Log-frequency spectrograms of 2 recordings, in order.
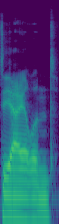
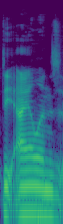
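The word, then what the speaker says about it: The I-Land: I imagine it's probably just pronounced The Island, but I'm emphasizing it.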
